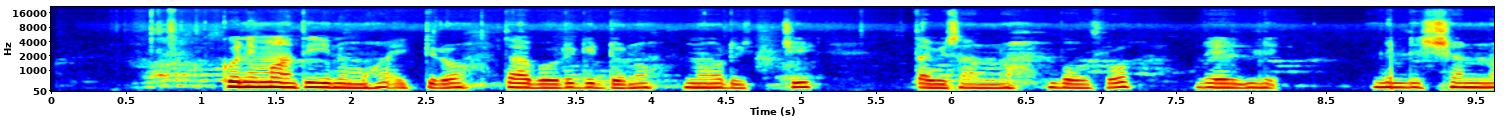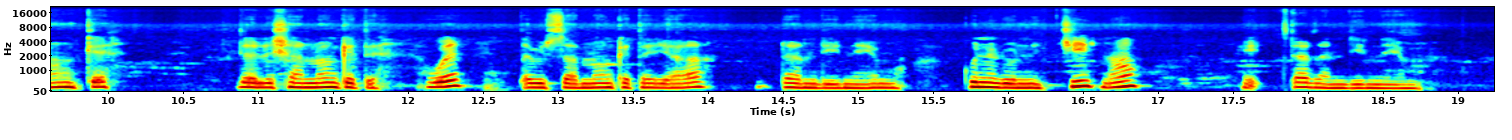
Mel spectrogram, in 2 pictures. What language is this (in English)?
Sidamo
